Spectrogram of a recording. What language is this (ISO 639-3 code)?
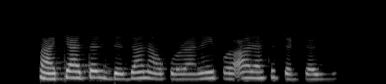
pus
